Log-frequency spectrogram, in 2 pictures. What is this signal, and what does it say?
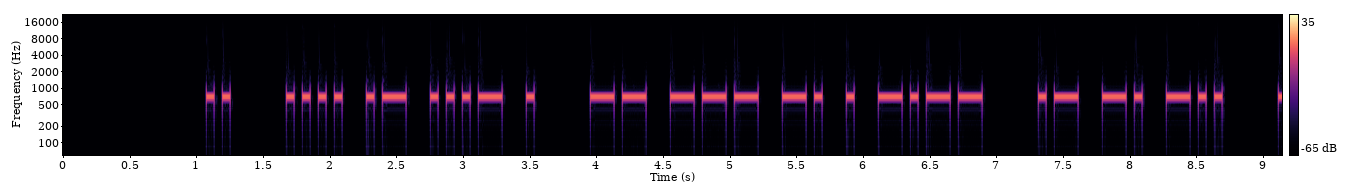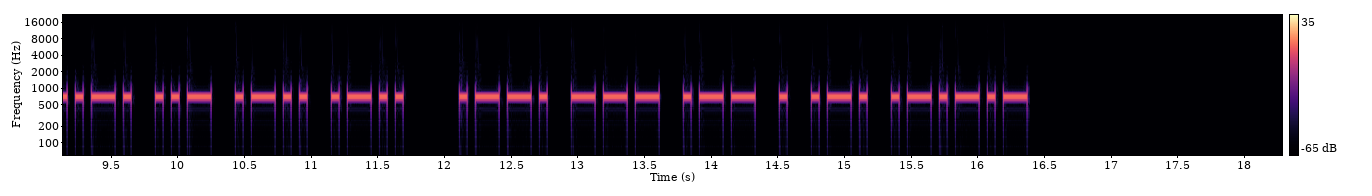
Morse code, heard as a keyed tone, about 20 wpm, 700 Hz. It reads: I HAVE MONEY AND FULL POWER.
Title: Sentences from Top 1000 Words - Review Part 3 - 20wpm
